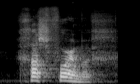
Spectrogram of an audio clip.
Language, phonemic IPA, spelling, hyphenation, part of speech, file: Dutch, /ˌɣɑsˈfɔr.məx/, gasvormig, gas‧vor‧mig, adjective, Nl-gasvormig.ogg
- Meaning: gaseous (i.e. in the gaseous state)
